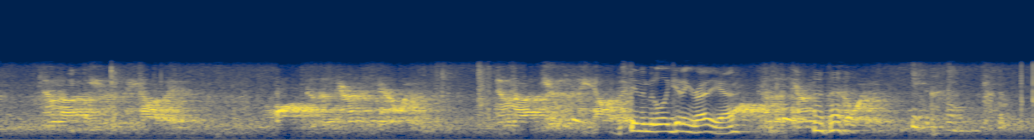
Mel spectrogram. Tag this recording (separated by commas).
Speech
